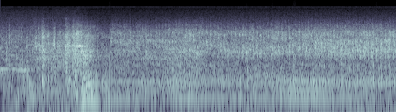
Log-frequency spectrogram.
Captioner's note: engine rumbling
